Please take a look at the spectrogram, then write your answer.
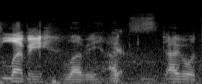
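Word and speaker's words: Lévy: And then Raphael Leve moving up 3 spots, 22nd to 19th. So It's Levy.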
